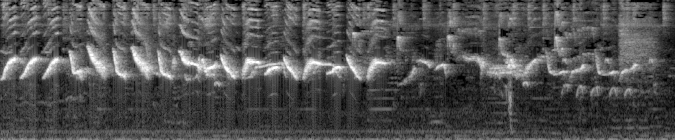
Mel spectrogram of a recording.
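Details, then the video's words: Chinese hwamei, a tame bird praised as a strong fighter and fine singer, repeating a rapid series of sharp, up-slurred whistles several times a second, then shifting into warbled, varied phrases that fade toward the end. "Mi thuần đấu tốt hót hay"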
